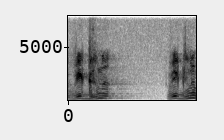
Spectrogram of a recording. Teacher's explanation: विघ्न में भी देखिए व के बाद महाप्राण घ का उच्चारण होता है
